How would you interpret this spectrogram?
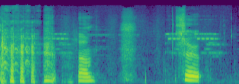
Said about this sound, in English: Is that my phone? Yeah. Shall I leave it? It'll go off in a minute.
